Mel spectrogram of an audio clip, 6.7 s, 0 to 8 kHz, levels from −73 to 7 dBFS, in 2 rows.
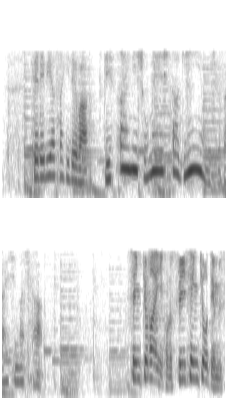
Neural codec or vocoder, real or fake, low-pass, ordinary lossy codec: none; real; 7.2 kHz; AAC, 16 kbps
